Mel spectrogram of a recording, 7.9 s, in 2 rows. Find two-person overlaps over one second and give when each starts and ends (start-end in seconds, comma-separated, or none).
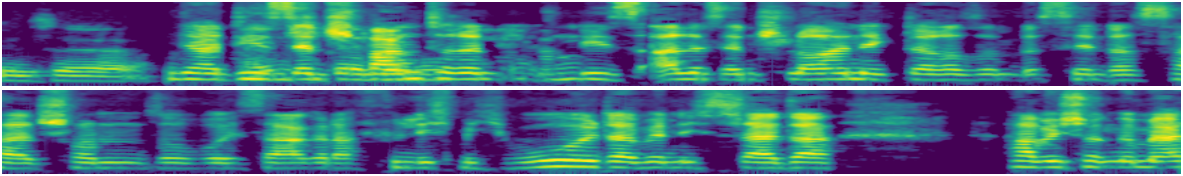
0.5-2.0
